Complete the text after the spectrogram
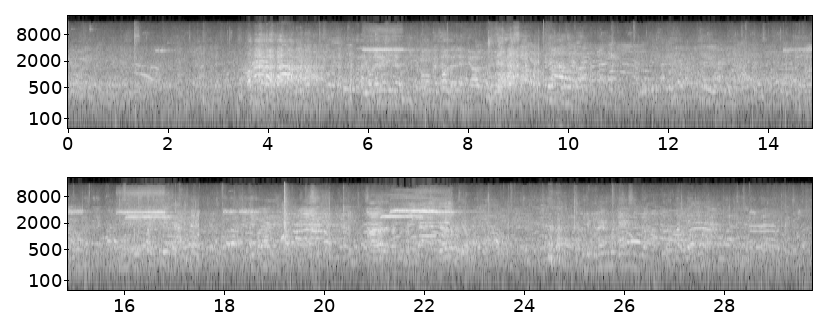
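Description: Young men and women shout and call to each other across an open field outdoors.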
